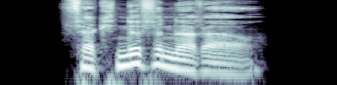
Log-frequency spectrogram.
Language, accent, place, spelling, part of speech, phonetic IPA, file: German, Germany, Berlin, verkniffenerer, adjective, [fɛɐ̯ˈknɪfənəʁɐ], De-verkniffenerer.ogg
- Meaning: inflection of verkniffen: 1. strong/mixed nominative masculine singular comparative degree 2. strong genitive/dative feminine singular comparative degree 3. strong genitive plural comparative degree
